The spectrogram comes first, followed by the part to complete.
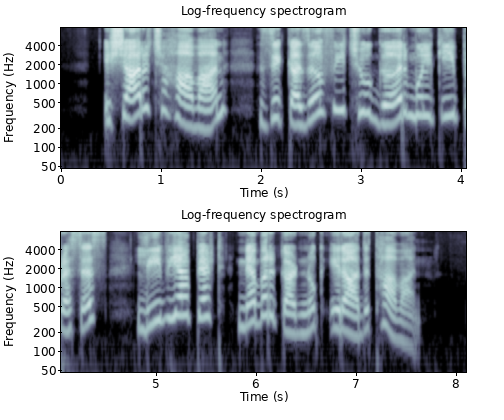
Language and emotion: Kashmiri, neutral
